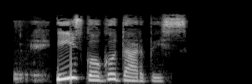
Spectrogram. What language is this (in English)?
Georgian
